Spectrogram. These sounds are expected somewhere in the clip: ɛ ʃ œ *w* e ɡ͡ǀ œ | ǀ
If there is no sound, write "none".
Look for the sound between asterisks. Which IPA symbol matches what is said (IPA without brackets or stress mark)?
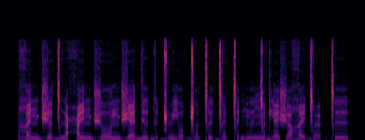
ʁ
